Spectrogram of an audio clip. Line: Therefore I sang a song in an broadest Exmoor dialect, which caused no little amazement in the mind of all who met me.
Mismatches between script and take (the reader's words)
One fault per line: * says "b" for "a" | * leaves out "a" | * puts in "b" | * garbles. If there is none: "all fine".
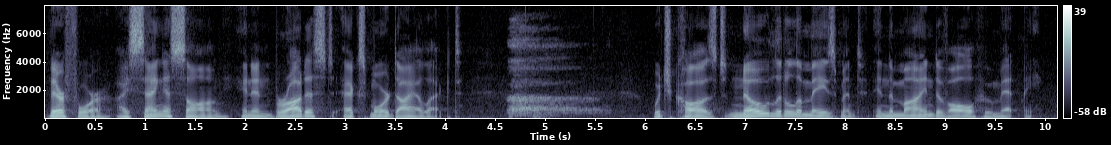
all fine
